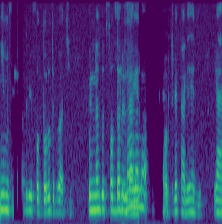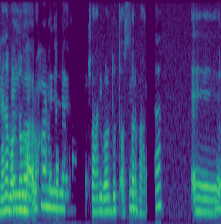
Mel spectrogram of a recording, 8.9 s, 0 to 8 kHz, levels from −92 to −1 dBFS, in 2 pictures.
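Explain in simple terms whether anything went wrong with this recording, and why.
Two separate faults affect this call recording.

The first is speech suppressed in double talk. At 0.22 to 0.48 s, 2.79 to 3.28 s, 5.02 to 5.9 s and 7.39 to 7.54 s, the speech drops sharply or almost vanishes for a moment, and at 6.19 to 6.26 s it dips only slightly. This is likely because both people were talking at once, and the call's echo cancelling turned the speaker down along with the echo it was trying to remove.

The second is echo leak. At 5.87 to 5.96 s, 6.12 to 6.22 s and 7.33 to 7.39 s, faint, brief scraps of sound arrive about a third of a second late, sitting well below the main speech. These are likely pieces of sound picked up from a loudspeaker at one end that the echo cancelling failed to remove completely, so they were sent back down the line.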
